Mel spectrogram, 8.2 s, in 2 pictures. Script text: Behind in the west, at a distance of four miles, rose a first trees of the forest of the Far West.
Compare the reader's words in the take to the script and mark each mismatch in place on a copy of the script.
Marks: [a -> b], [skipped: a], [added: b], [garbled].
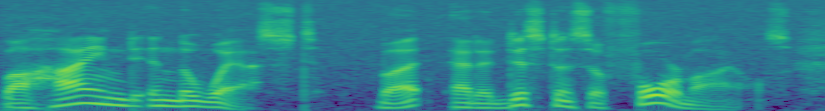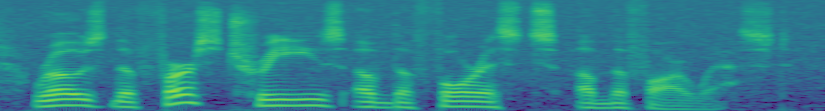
Behind in the west, [added: but] at a distance of four miles, rose [a -> the] first trees of the [forest -> forests] of the Far West.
